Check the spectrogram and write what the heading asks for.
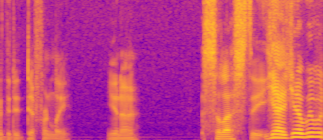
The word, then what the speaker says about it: Caelesti: It's a C. It's not a S. It's a C. I'm still pronouncing it wrong. Um, it's it's it is actually Kylesi.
